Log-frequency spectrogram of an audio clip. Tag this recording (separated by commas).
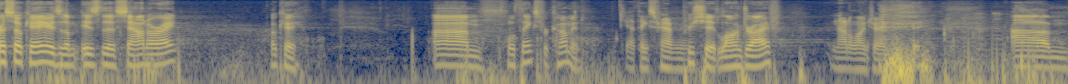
Speech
